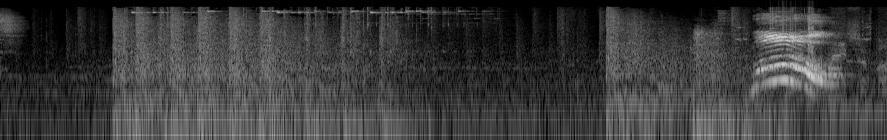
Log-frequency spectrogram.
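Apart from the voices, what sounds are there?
explosion hitting the squad in the XCOM video game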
